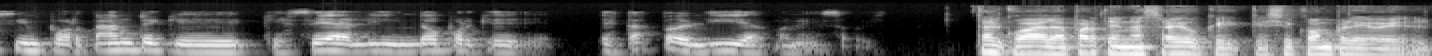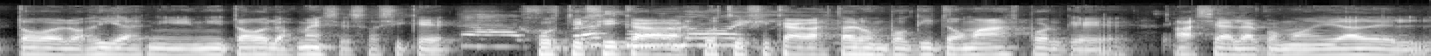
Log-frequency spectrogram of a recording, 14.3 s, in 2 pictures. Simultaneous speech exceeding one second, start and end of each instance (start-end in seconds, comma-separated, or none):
9.4-11.0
